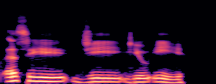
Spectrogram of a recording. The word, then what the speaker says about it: segue: Uh, I thought, yeah, I thought it'd be S C G W A Y as well. Okay. Um, it's it's spelled S E G U E.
